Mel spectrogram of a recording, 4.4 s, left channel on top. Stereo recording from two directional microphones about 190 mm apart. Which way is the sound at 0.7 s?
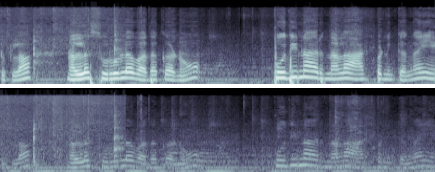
40° left (ahead or behind).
